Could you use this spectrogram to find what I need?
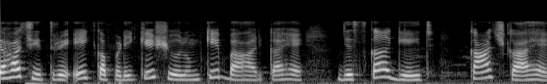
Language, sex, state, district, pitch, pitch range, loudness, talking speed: Hindi, female, Jharkhand, Ranchi, 225 Hz, 215-285 Hz, -20 LUFS, 165 wpm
